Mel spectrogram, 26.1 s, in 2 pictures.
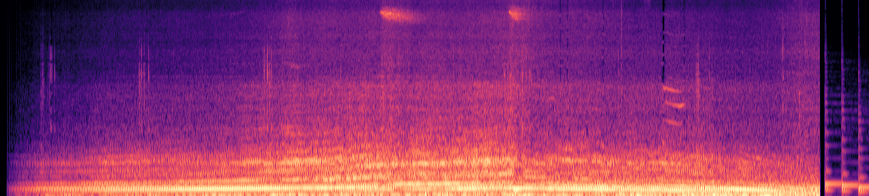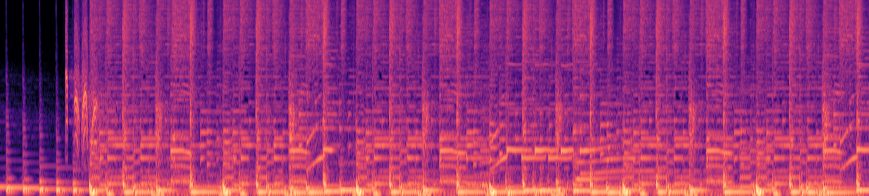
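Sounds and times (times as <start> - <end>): car engine running: 0.1 - 12.3, 15.0 - 26.0.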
